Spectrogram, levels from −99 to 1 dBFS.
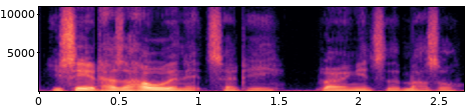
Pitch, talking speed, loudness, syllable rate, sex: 120 Hz, 315 wpm, -20 LUFS, 7.2 syllables/s, male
